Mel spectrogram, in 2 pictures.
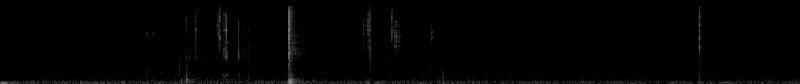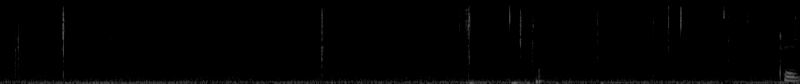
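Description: Folded coloured paper and clear tape being handled and pressed down by fingers: scattered sharp crackles and clicks, with one loudest snap about three seconds in.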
